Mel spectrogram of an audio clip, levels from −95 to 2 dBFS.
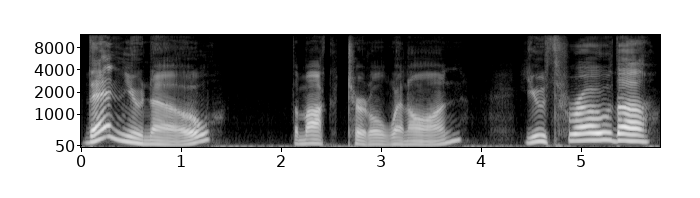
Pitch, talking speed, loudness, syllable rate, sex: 150 Hz, 115 wpm, -18 LUFS, 2.8 syllables/s, male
